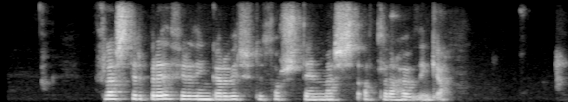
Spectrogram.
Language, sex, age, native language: Icelandic, female, 20-29, Icelandic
